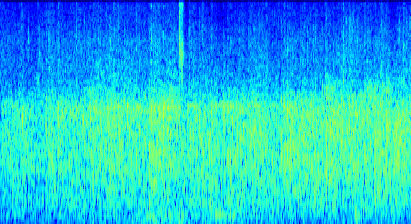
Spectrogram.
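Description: A crowd applauding steadily at a live concert, thanking the band's guitarist and other musicians: a dense wash of many hands clapping at an even level for a few seconds, with no voices rising above it.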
